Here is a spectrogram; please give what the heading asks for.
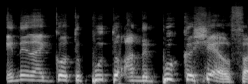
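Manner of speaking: imitated Sicilian woman's heavy Italian accent; thick Italian accent. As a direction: mimic a hostel keeper's strong Italian accent. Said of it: "that was her real accent".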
